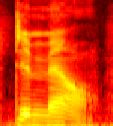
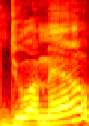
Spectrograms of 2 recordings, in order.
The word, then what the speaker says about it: Duhamel: Well, if you're in France, I think it's Duhamel, but we've always said Duhamel. Duhamel.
